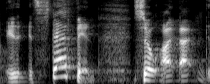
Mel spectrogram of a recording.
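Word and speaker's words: Graham Stephan: they don't call me Graham Stevens it's like why why do you mispronounced my last name wrong it Stefan so I I like there's no s at the end of that Graham Stevens gr Sten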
